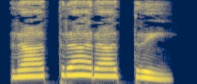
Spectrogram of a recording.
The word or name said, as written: ರಾತ್ರಾರಾತ್ರಿ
